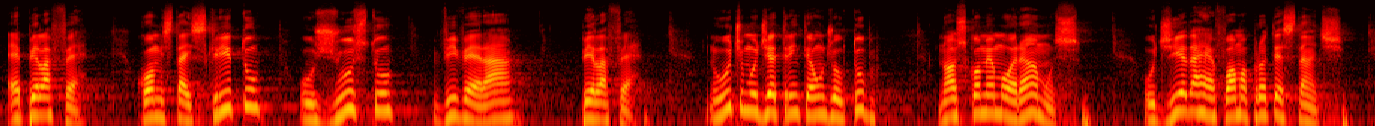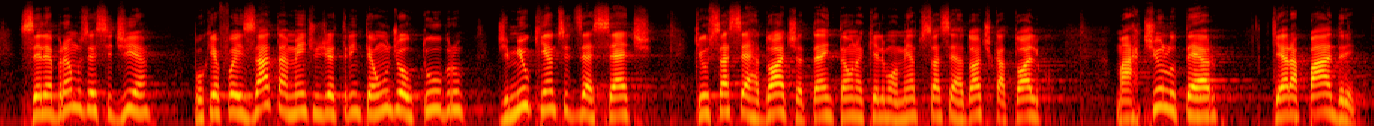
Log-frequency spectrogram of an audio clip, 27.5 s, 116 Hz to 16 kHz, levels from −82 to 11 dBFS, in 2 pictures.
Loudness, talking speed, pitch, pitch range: -24 LUFS, 115 wpm, 175 Hz, 155-200 Hz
